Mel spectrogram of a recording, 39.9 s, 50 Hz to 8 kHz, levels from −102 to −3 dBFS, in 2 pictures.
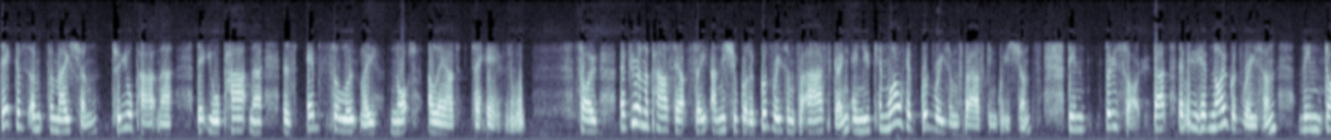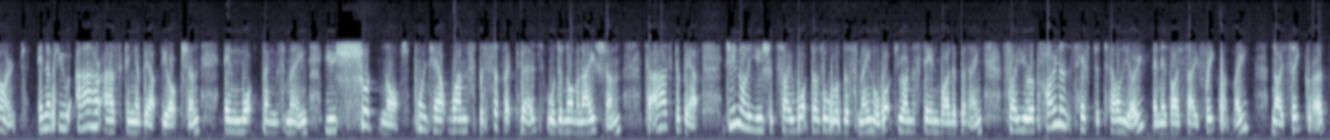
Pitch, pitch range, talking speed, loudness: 205 Hz, 185-260 Hz, 165 wpm, -18 LUFS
